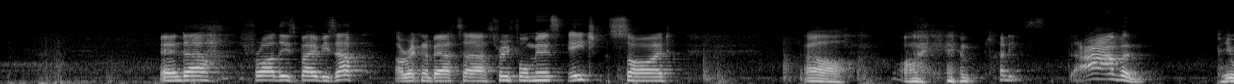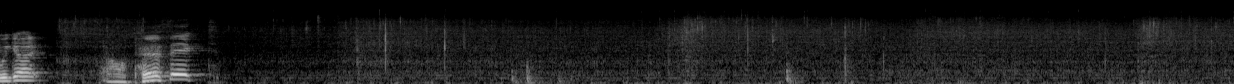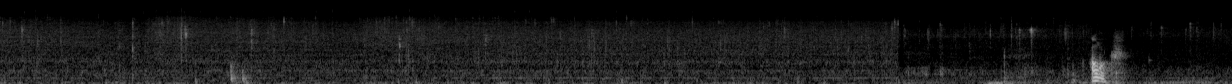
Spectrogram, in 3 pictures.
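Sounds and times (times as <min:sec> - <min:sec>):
fish cakes sizzling in oil: 0:12.9 - 0:37.0
oil crackling and popping: 0:12.9 - 0:37.0.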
